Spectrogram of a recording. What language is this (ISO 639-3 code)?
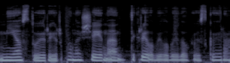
lit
